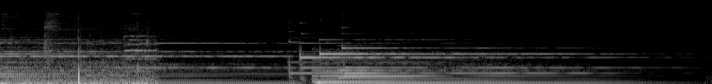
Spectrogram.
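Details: Bright chiming music of glockenspiel and marimba tones, with a loud opening passage that gives way to ringing sustained notes fading out toward the end; no animal voices.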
